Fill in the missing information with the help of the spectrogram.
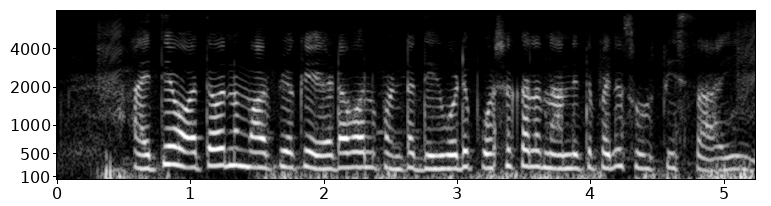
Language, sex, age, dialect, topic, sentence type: Telugu, female, 46-50, Telangana, agriculture, statement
